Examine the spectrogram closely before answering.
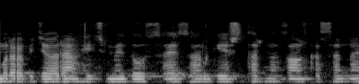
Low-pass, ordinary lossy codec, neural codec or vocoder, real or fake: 7.2 kHz; AAC, 48 kbps; none; real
